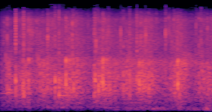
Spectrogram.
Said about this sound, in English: And can I tell you this? Come on, you clap your hands for that.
